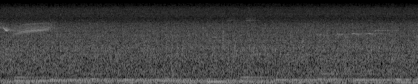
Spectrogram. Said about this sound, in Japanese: ここは森の中の滝だすごい大きな滝水しぶきが気持ちいいね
